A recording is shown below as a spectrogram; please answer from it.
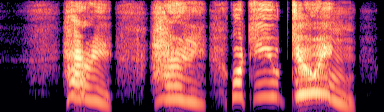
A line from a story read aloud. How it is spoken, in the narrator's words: cried Hermione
